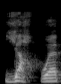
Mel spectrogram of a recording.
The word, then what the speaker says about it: Yahweh: And so Yahweh, and this is the best that we are aware, according to our Semitic scholars, of how to pronounce his name, Yahweh, because in the Hebrew alphabet, we don't have vowels. There's only consonants.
